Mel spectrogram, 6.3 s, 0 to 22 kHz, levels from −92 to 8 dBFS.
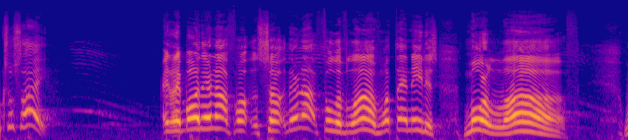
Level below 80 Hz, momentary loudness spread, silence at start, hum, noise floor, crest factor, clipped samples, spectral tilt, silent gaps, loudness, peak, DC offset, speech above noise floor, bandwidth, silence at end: -66 dBFS; 13 LU; 0.1 s; none; -68 dBFS; 18 dB; under 0.1%; -3.5 dB/octave; none; -19 LUFS; -2 dBFS; under 0.1%; 49 dB; 12 kHz; 0.65 s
